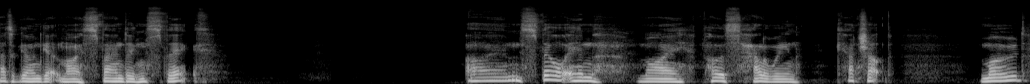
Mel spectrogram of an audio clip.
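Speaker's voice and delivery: breathless, panting. Recording on the shore, back after stepping away, still out of breath. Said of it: "even more out of breath now".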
